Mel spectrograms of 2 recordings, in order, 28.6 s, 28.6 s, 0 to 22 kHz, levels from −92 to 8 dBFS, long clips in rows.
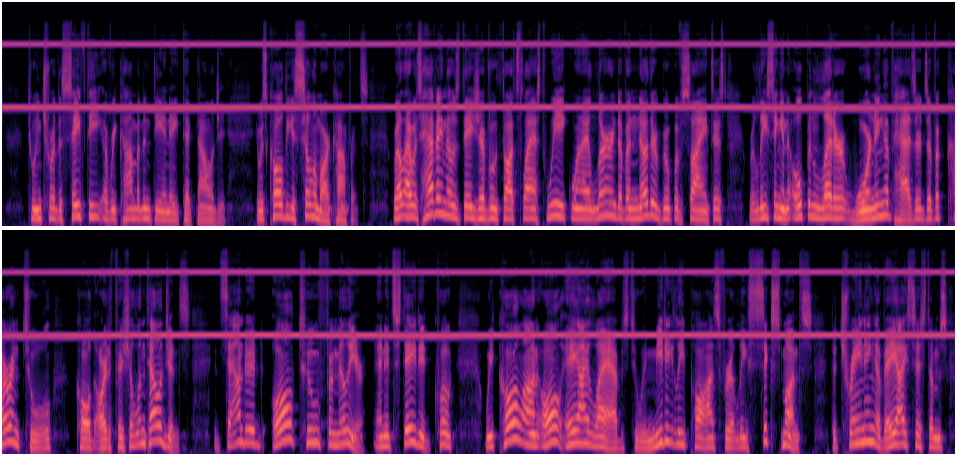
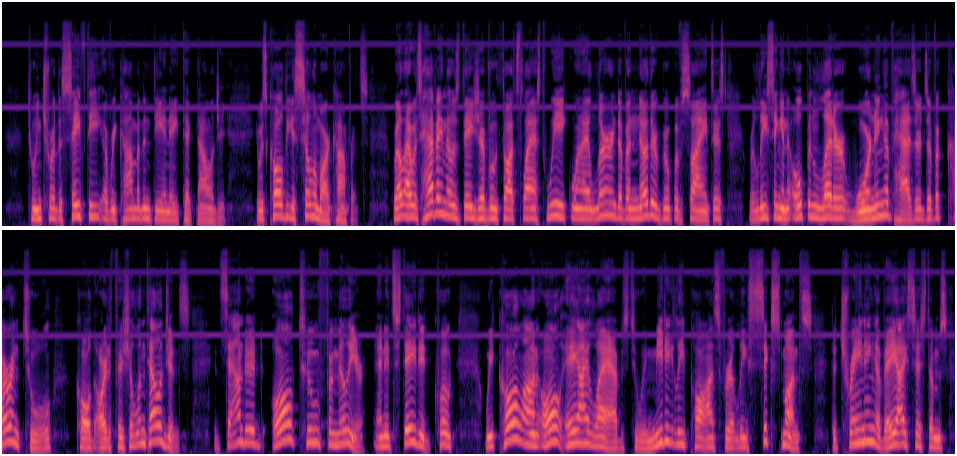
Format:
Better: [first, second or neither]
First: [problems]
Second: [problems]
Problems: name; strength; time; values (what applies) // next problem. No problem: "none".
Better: second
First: high-pitched whine; loud; throughout; 3 kHz, 6 dB below the speech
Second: high-pitched whine; faint; throughout; 3 kHz, 30 dB below the speech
